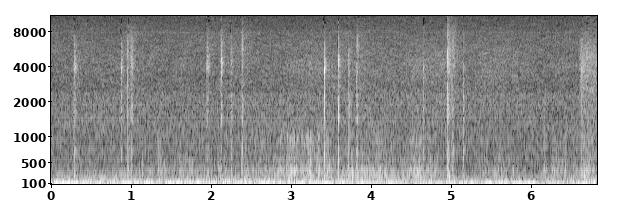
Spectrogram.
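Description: Long dark nails tap and scratch across the illustration on one spread of an open board book with thick, glossy cardboard pages. Short, bright clicks and faint scratches come through at irregular intervals over a steady low rumble that dominates the sound.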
